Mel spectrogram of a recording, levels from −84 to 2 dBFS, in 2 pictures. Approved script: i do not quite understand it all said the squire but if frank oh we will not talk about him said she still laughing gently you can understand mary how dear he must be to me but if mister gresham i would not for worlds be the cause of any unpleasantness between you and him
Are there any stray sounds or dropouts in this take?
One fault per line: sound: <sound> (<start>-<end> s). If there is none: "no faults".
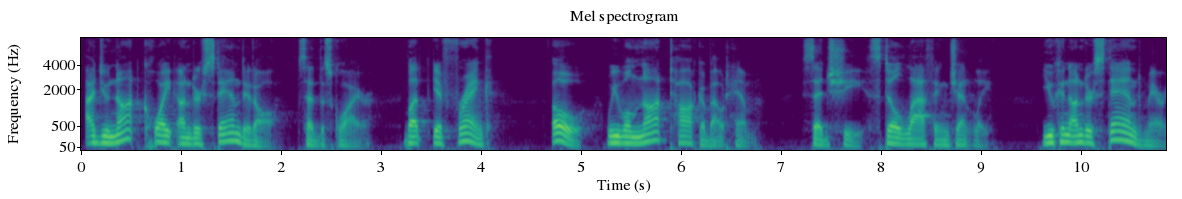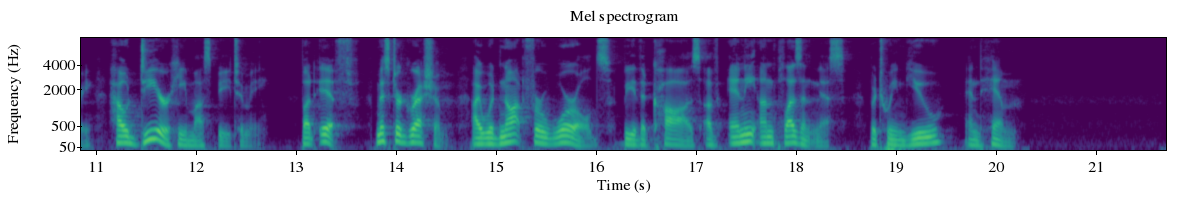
no faults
